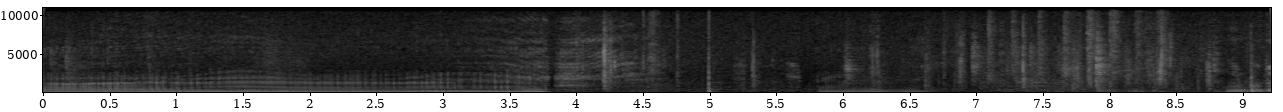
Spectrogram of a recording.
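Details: Canadian wolf on 16 April, showing his dominant temper: a deep wavering growl for nearly four seconds, then a man speaking Russian, with a second shorter growl and a last brief one between his words.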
